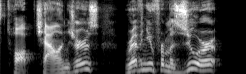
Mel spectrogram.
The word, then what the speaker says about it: Azure: I'll start say Azure somebody said why do you pronounce azour azour because in French it's azur and obviously as a French Canadian native speaker and azur being a French word I kind of use the French connotation but sorry I'll start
